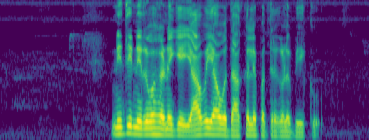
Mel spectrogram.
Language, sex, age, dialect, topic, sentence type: Kannada, male, 56-60, Coastal/Dakshin, banking, question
